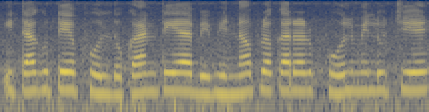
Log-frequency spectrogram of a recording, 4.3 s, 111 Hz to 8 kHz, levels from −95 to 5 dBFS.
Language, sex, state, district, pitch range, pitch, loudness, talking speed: Odia, female, Odisha, Sambalpur, 230-255 Hz, 250 Hz, -15 LUFS, 110 wpm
